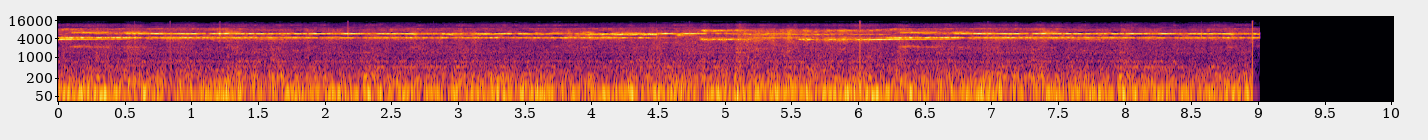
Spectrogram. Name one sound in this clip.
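A locomotive engine hums and rumbles steadily.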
